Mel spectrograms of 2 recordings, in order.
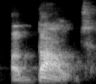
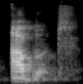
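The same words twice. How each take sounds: First: The stress is on the second syllable. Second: The stress is on the first syllable. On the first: The speaker calls it right. "we have our stress in the second syllable" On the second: The speaker calls it wrong. "not about"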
